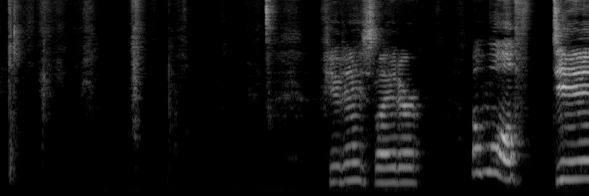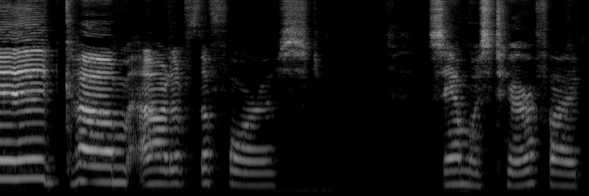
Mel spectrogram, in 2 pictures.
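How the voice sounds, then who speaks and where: A woman reading a children's story aloud expressively, pausing now and then to address young listeners. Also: high-pitched, fairly bright tone. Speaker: storybook reader.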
